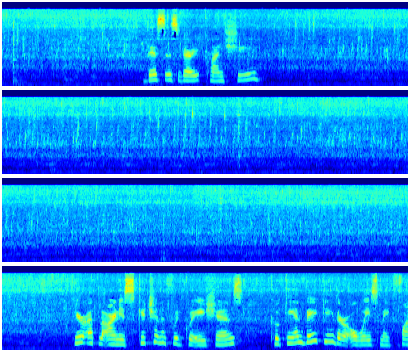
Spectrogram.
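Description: A metal fork scrapes and taps against a frying pan.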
